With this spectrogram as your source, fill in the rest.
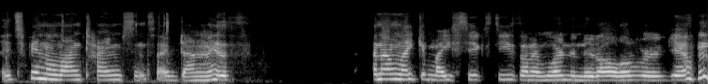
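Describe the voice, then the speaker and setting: The pace is moderate and the intonation fairly even. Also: woman, medium pitch for a woman. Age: 60s. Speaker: student. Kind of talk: live online tutoring session. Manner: halting.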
